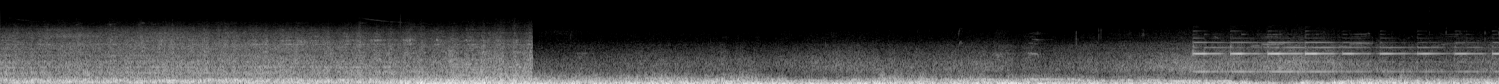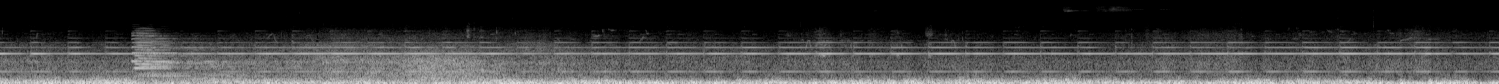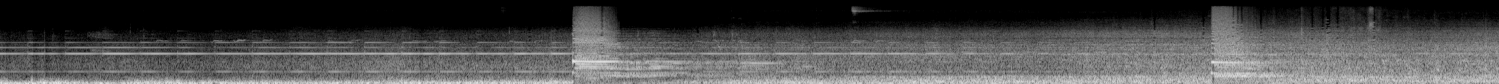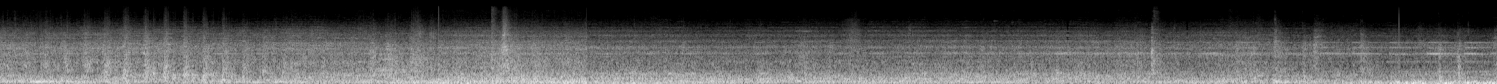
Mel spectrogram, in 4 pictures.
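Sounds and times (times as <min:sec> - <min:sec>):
freight train rumbling by: 0:00.0 - 0:59.9
steady high-pitched tone: 0:12.0 - 0:24.0, 0:36.8 - 0:43.0.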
